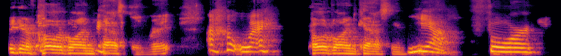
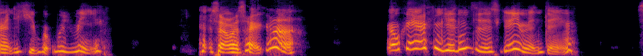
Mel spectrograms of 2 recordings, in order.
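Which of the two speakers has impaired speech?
The second: spinal muscular atrophy; type 2, since childhood.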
